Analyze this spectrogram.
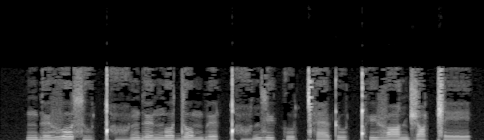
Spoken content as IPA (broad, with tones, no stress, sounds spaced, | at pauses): ŋ ɡ ø˨ v o˦ s o̤˨ ǃʰ ɑ̤˨ ŋ ɡ ø˦˨ ŋ o˦ d o˦˨ m b ø˨ ǃʰ ɑ̤˨ n z y˦ k u˨ ǀʰ æ˨ ʈ u˨ ǃʰ y˦ v ɑ˦ n d͡ʒ ɑ˦ ǁ e˨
